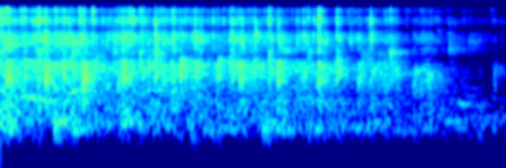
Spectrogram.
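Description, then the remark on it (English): An audience breaks into steady applause, a dense wash of many hands clapping at once that holds evenly for several seconds and only slightly fades toward the end. “Would you please give them a big round of applause because they're awesome?”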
